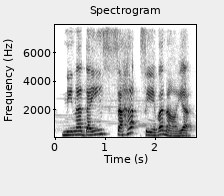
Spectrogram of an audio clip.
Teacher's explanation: if you choose to chant together, then we have to combine the Sandhi and chant it as Ninadai Saha Sevanaya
